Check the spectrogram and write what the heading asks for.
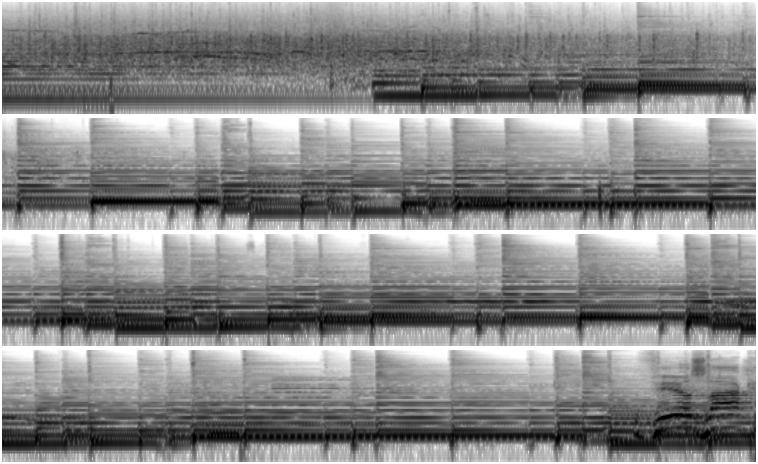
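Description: Audience applause as one song ends, then an acoustic guitar starts a new song with picked notes and chords over a low bass line. A man's voice comes in singing near the end.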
